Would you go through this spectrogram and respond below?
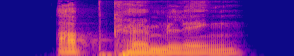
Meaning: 1. descendant 2. derivative
- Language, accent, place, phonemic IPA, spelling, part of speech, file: German, Germany, Berlin, /ˈapkœmlɪŋ/, Abkömmling, noun, De-Abkömmling.ogg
